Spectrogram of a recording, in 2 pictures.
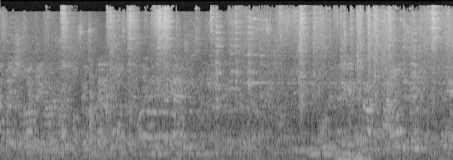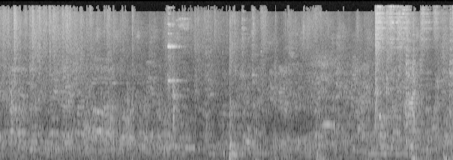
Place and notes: Svencele, Lithuania, inside the cafe
Svencele kite flying center. The map still show an empty place, when in reality there's a cafe with a lot of kite flying maniacs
